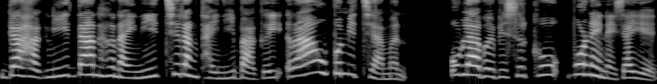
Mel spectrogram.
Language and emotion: Bodo, surprised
